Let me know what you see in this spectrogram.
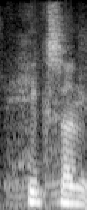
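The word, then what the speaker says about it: Rickson: guy his name is Hixon Gracie rickon Gracie with KN you pronounce hion he's like a Brazilian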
